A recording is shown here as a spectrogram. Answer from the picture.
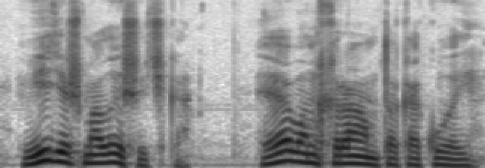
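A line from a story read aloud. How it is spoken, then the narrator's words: Plain. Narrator (Russian): говорит Акулина Ивановна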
